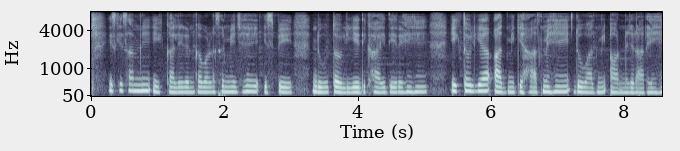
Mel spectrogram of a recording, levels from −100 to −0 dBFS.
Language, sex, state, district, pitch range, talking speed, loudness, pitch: Hindi, female, Uttar Pradesh, Jalaun, 170-195 Hz, 215 wpm, -20 LUFS, 180 Hz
